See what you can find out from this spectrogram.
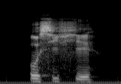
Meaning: to ossify (turn to bone)
- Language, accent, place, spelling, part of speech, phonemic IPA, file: French, France, Lyon, ossifier, verb, /ɔ.si.fje/, LL-Q150 (fra)-ossifier.wav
